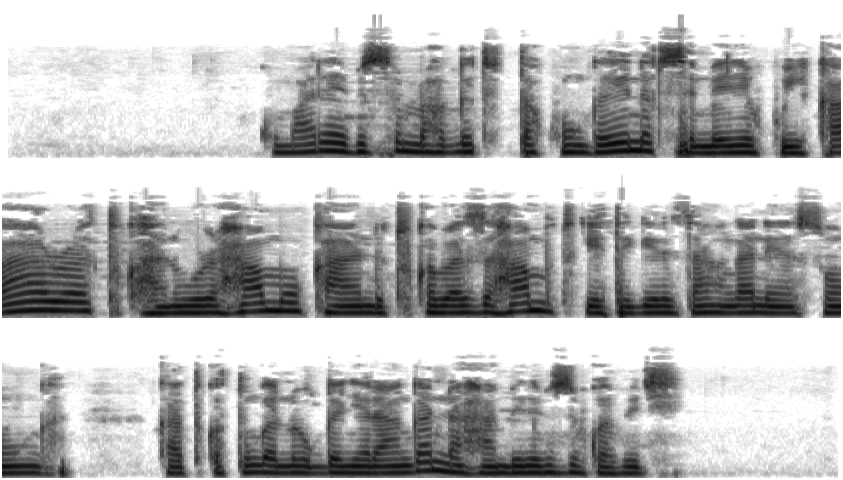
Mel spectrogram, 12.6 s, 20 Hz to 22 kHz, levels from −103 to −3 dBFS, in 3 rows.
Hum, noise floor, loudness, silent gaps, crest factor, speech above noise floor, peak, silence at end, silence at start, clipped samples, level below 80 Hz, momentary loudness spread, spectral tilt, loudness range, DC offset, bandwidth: none; -76 dBFS; -12 LUFS; none; 12 dB; 65 dB; 0 dBFS; 0.8 s; 1.3 s; under 0.1%; -52 dBFS; 8 LU; -5.5 dB/octave; 3 LU; under 0.1%; 7.6 kHz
